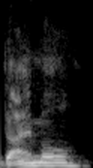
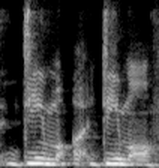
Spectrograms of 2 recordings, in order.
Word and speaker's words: Demel: Is it Dimo? Am I pronouncing that correctly? It is Demel.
